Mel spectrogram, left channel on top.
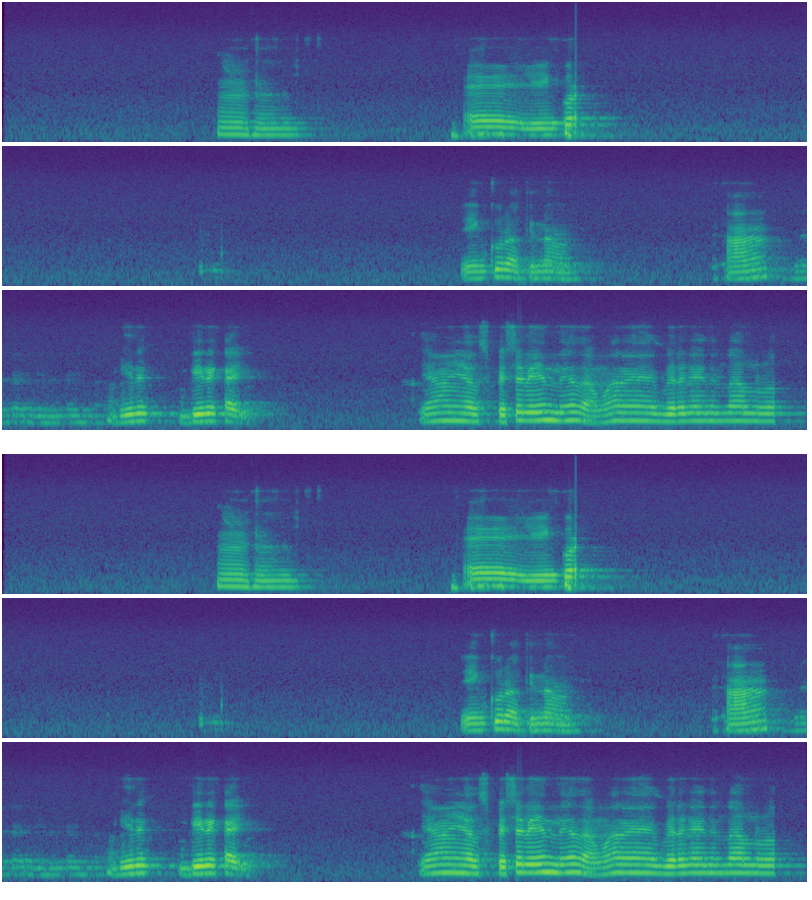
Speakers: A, on the right; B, on the right.
A: ఆ
B: మ్మ్ ఏ ఎం కూర మ్ ఎం కూర
A: బీరకాయ్
B: తినవ ఆ
A: బీరకాయ్ బీరకాయ్ చార్
B: బిరక్ బిరక్ ఏ ఏ ఇయ్యాల స్పెషల్ ఏం లేదా మరి బిరకయ తింటలు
